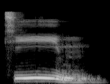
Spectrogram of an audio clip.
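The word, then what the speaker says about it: team: أي حاجة، يبقى اسمهم تيم. ها، ثانك يو، شاطر. اسمه ايه؟ تيم. تيم. جدع. اسمه ايه؟ تيم. انك خد بالك، انت فاكر ان الاي والاي بيتنطقوا اي طويلة، فاحنا نقول تيم.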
